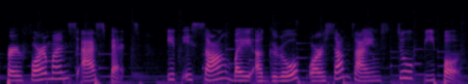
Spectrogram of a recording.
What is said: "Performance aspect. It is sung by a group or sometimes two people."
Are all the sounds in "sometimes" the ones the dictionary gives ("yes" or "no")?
no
